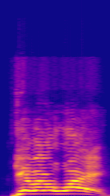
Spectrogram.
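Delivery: angry yell. Real, not acted. Yelling advice at a former viewer.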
